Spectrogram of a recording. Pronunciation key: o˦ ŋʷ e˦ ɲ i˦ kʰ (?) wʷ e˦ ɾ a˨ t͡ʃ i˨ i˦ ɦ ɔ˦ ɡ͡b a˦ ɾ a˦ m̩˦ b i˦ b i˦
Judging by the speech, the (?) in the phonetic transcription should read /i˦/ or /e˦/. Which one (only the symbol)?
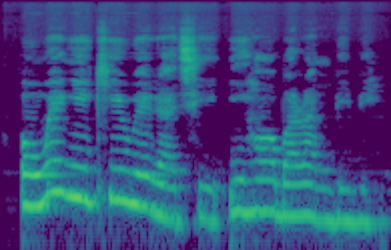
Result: i˦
